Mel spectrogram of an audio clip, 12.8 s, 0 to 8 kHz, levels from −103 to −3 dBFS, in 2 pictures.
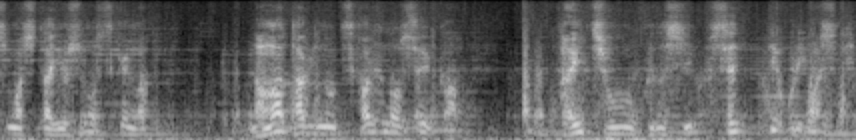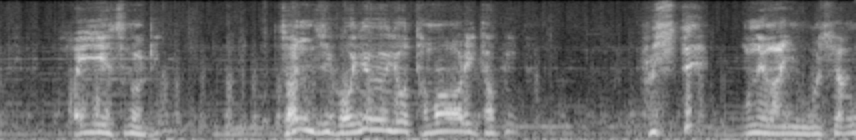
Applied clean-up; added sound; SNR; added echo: neural separator model SepFormer DNS4.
